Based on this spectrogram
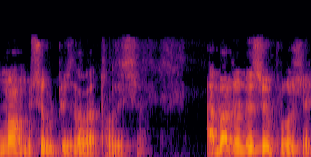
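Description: A man's voice swings very widely in pitch. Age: 50s. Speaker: political commentator. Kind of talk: political address to followers. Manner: impassioned.

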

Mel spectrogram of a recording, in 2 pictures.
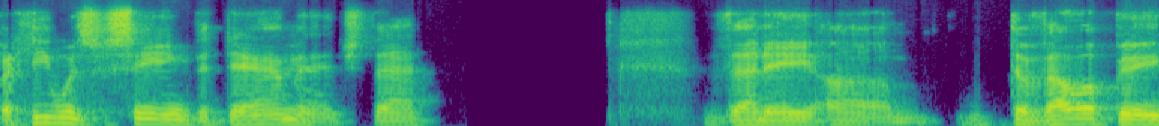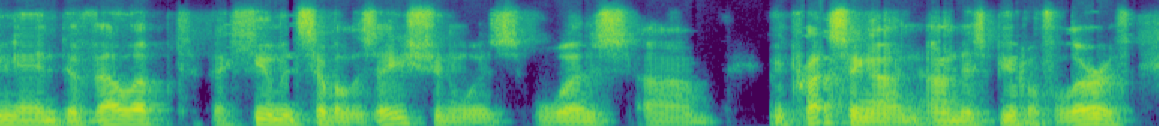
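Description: In a normal speaking voice, a man talks at a fairly slow pace with fairly low pitch and fairly even intonation against a quiet background. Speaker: guest. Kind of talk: reflective talk on a poem. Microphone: video call.

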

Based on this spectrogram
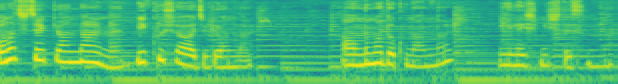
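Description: A woman talks fairly slowly while music sounds behind her. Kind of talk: poetry reading.

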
